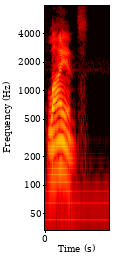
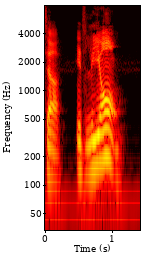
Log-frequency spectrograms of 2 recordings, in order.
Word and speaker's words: Lyon: It's not pronounced lions. It's Lyon.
